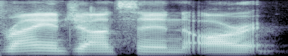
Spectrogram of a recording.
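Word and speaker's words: Rian Johnson: His name is Ryan Johnson, even though it's spelled Yeah. funny. It's Ryan Johnson, Rian, I believe.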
